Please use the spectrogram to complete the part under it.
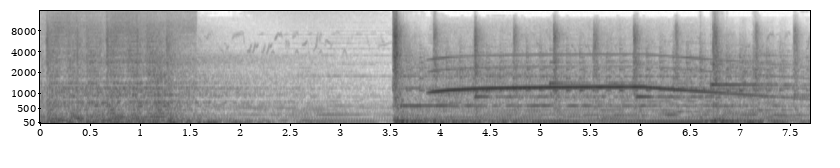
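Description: A police car siren wails from about halfway through, loud and near, its rising and falling tone running over a dense background scene; before it starts there is only low ambient noise, and nobody speaks.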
